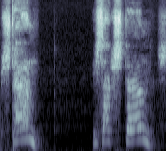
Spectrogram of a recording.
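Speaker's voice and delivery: mock, very high calling shout of a name. Retelling a film scene where Schindler runs along a train; retelling a shouted name. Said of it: "just shouting his name".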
